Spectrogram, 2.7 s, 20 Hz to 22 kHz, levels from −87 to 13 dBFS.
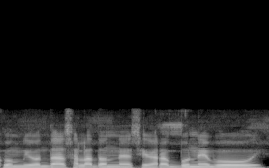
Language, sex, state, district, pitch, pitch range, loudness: Chakma, male, Tripura, Dhalai, 120 Hz, 115-120 Hz, -17 LUFS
